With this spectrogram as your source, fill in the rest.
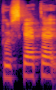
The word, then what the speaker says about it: bruschetta: who better be watching the correct pronunciation of bruschetta is bruschetta not bruschetta and if you want an annoy an Italian and you should just never do that say bruschetta but seriously busqueta is the correct pronunciation and I did look to see if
